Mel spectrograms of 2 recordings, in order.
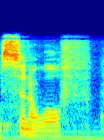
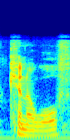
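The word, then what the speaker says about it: Cynewulf: 9th century anglo-saxon poet named cinewolf or kenowolf if it's the tolkien pronunciation but um it's a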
